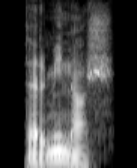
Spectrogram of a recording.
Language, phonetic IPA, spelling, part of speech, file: Polish, [tɛrˈmʲĩnaʃ], terminarz, noun, Pl-terminarz.ogg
